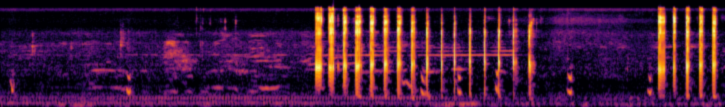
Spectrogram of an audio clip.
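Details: Grey francolin (gora teetar): after three seconds of quiet low background, a loud run of about fifteen sharp, harsh notes in rapid succession, a brief pause, then another rapid burst at the end.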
